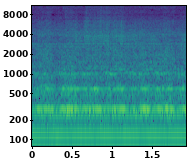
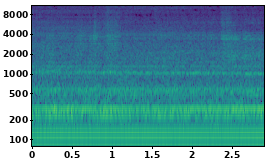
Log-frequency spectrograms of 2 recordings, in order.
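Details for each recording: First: Pool pump at season opening not yet primed, water coming up slowly: steady motor hum rising and falling in loudness, surging back and forth from loss of prime. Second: Swimming pool pump during opening, after priming through the suction-side ball valve: steady electric hum with an even water rush and no gurgling; the pump has caught its prime and runs normally.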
